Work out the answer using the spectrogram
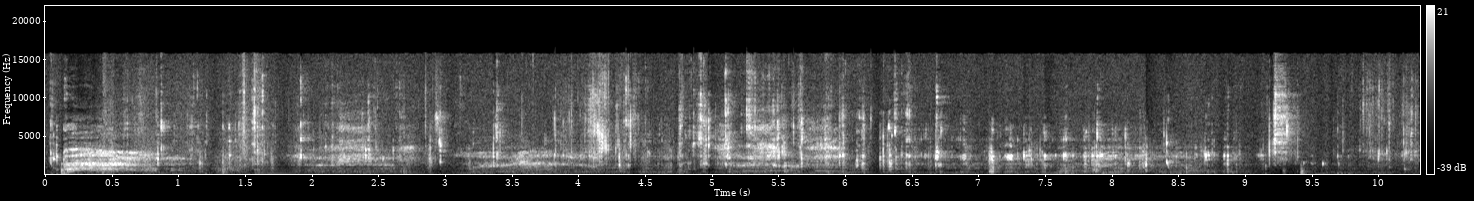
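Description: Close-miked chewing of grilled mackerel: a dense, continuous run of wet mouth clicks and lip smacks, loudest in the first second.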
